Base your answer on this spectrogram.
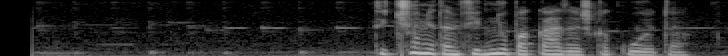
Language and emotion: Russian, angry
